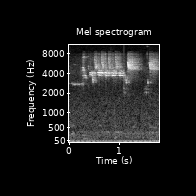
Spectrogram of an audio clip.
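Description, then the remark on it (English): High, bright bird chirps trill in quick overlapping bursts, fairly faint, from birds in a tree by a window in spring, with no talking. “I'm by the window and there's a tree by the window.”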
